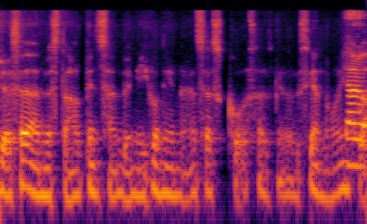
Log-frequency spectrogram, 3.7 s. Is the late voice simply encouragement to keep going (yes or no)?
no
